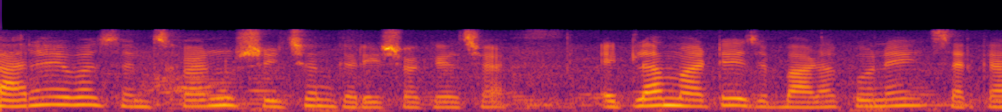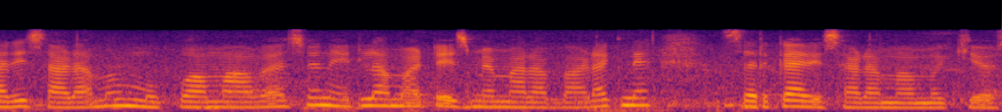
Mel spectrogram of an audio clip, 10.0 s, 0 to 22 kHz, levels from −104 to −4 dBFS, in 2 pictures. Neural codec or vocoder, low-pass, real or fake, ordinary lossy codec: none; 7.2 kHz; real; none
